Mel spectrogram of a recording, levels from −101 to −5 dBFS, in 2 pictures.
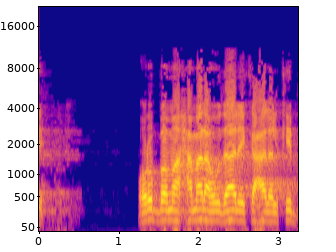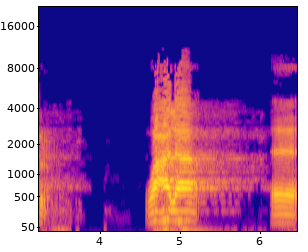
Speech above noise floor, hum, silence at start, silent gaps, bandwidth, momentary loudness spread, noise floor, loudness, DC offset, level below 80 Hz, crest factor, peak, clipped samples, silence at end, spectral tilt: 76 dB; none; 0 s; none; 11.5 kHz; 19 LU; -89 dBFS; -13 LUFS; under 0.1%; -50 dBFS; 14 dB; -2 dBFS; under 0.1%; 0 s; -4 dB/octave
